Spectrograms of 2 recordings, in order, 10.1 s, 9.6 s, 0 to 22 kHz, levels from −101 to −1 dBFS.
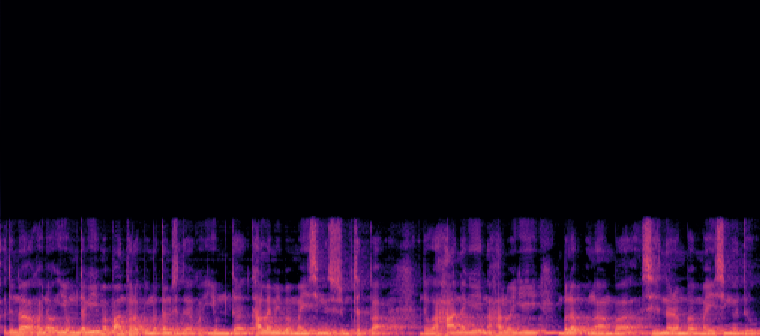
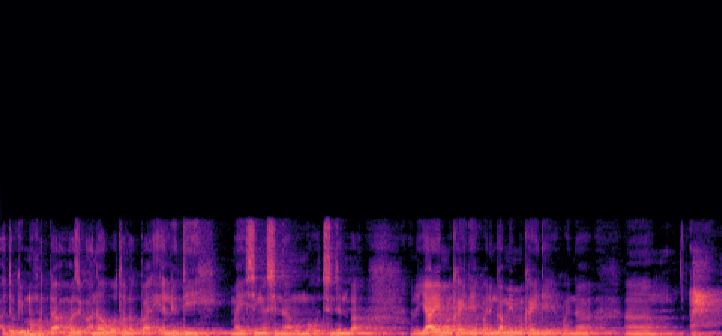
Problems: none marked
